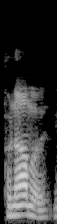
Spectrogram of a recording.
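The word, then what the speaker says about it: pounamu: Is that right, Pinami? Is that, am I saying that correctly? – Pinami. – Punamu. Make sure everyone carries their Punamu for George.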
